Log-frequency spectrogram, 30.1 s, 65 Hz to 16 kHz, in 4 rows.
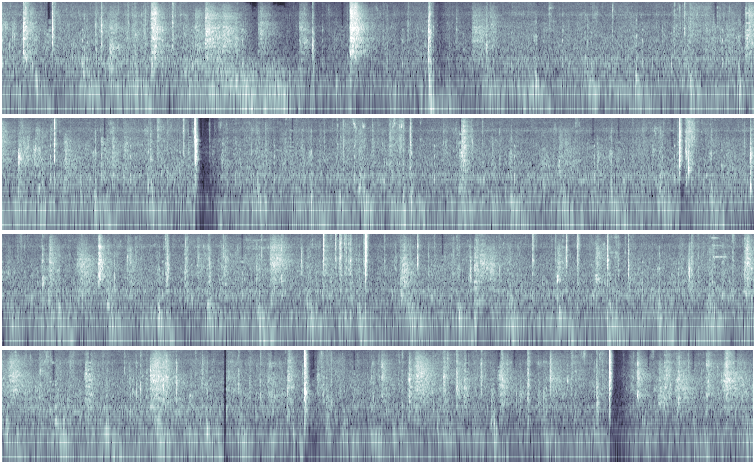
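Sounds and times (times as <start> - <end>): sharp knocks: 0.0 - 9.8
vehicle driving with low rumble: 0.0 - 30.0
wind noise: 0.0 - 30.0.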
